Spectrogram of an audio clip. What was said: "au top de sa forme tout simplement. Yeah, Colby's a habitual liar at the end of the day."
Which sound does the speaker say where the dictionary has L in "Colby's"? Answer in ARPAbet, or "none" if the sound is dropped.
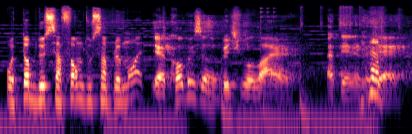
none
